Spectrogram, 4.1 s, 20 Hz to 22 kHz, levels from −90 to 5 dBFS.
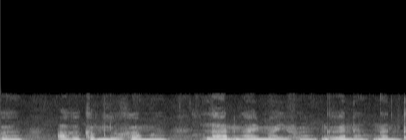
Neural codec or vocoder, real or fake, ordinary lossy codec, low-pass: none; real; none; 7.2 kHz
